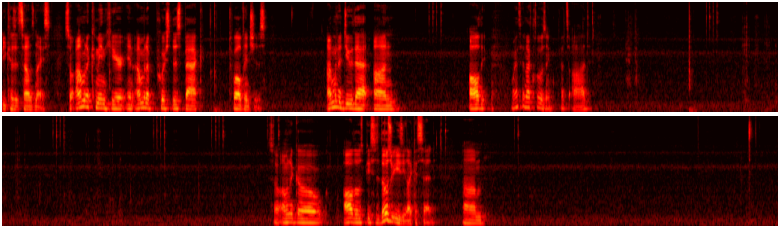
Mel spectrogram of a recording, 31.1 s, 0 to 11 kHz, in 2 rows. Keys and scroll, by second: 4.0-5.3 typing, 9.9 l, 12.6 p, 23.9 space.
